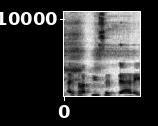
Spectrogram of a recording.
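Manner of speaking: ordinary talk, nothing marked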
